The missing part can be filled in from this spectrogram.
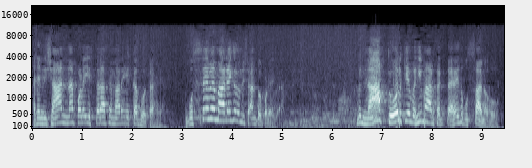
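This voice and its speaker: A man delivering an impassioned majlis sermon in a high voice that swings widely in pitch. He asks rhetorical questions, bursts into shouts, then drops low and soft. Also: huge pitch swings, low-quality recording. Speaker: Shia cleric giving a majlis.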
